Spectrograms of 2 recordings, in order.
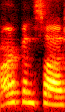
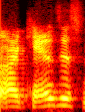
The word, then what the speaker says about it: Arkansas: Isn't it Arkansas? No, it's Arkansas. Right. But it's spelled like Kansas with just an AR in front.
